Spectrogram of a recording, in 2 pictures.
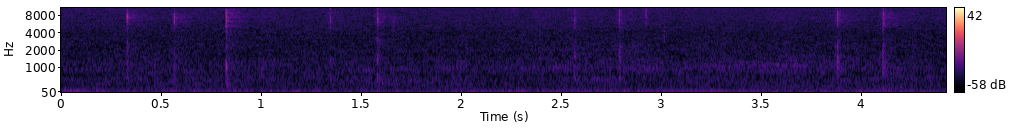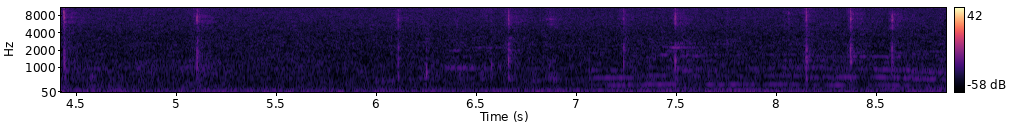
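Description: Faint, irregular clicking and tapping of a digital pen on a writing tablet as handwriting is put down, over a low steady hum.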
